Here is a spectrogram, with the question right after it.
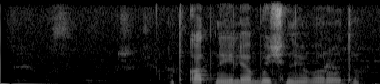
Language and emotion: Russian, sad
